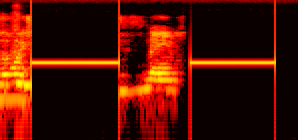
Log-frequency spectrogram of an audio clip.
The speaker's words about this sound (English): What I'm going to do is just put a beep over that and leave it to people's imaginations.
